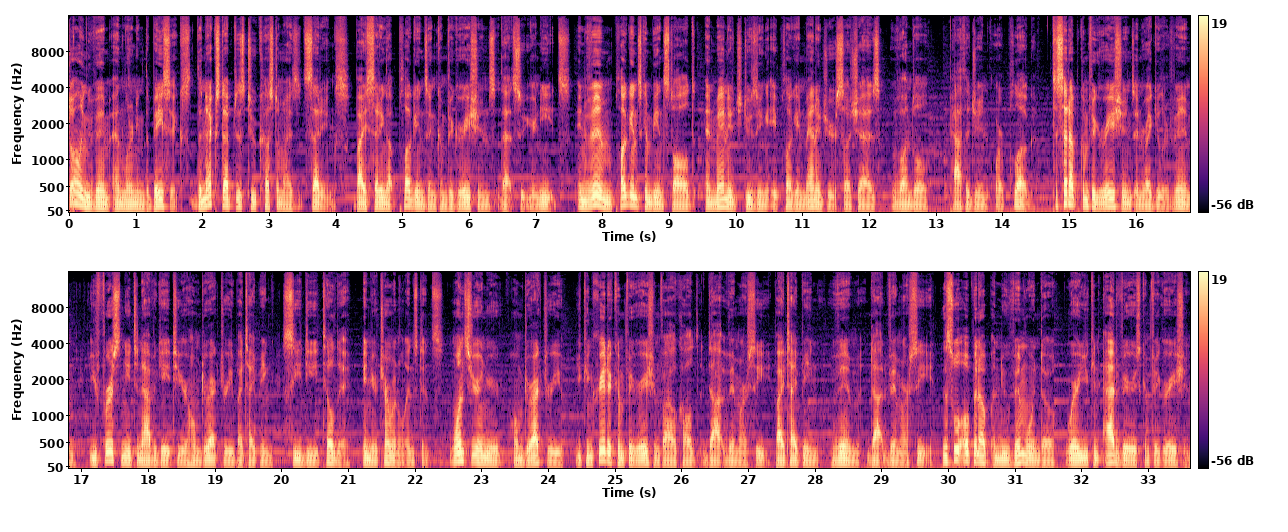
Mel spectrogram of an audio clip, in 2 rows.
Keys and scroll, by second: 20.4-22.0 typing.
